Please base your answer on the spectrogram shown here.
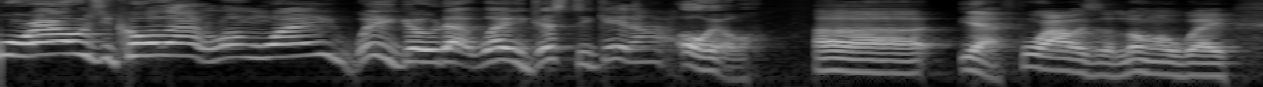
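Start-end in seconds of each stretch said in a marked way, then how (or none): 0.0-3.8 very high, overdone, put-on American accent. Saying how an American would react to a four-hour drive: imitating an American. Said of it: "that's my best impression".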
